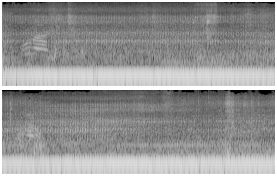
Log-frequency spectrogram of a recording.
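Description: A snowmobile engine idles steadily close by.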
